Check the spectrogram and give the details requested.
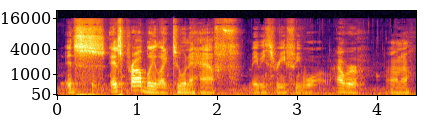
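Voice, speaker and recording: A man with a fairly low, bright voice narrates a tabletop game as game master. He describes things loosely and conversationally, adding little asides as he goes. There is faint noise behind him. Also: fairly quick.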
